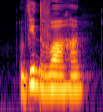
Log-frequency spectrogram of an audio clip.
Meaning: bravery, valour, courage
- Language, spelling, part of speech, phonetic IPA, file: Ukrainian, відвага, noun, [ʋʲidˈʋaɦɐ], Uk-відвага.ogg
